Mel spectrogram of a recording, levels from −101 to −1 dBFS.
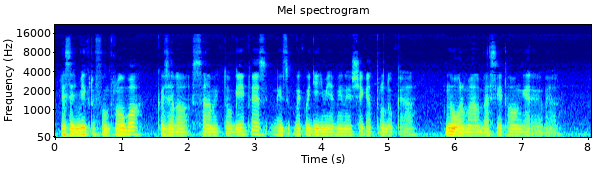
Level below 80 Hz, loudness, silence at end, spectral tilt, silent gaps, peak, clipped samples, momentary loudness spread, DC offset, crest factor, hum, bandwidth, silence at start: -66 dBFS; -39 LUFS; 0 s; -7.5 dB/octave; none; -18 dBFS; under 0.1%; 12 LU; under 0.1%; 20 dB; none; 16 kHz; 0 s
